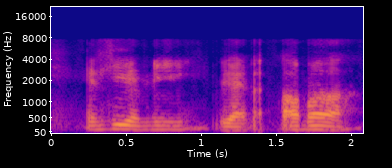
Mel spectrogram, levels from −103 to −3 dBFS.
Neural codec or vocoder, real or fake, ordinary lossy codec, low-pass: codec, 16 kHz, 2 kbps, FreqCodec, smaller model; fake; none; none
